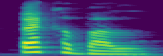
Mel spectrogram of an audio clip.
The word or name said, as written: peccable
